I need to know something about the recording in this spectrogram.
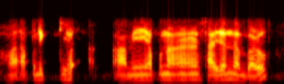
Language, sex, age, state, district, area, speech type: Assamese, male, 30-45, Assam, Biswanath, rural, conversation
